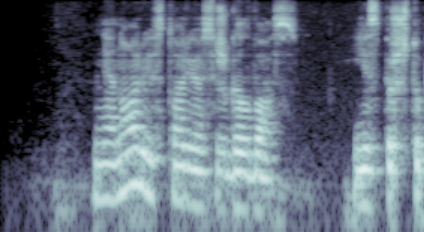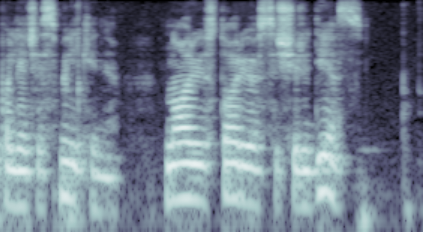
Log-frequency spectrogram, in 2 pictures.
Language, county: Lithuanian, Kaunas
